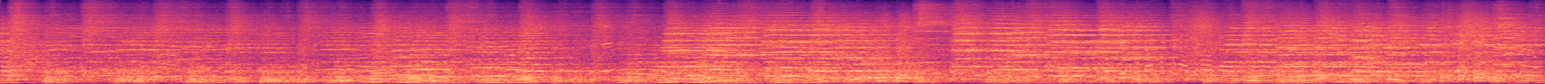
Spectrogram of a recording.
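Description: Orchestral band music with brass instruments to the fore, playing steadily throughout.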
